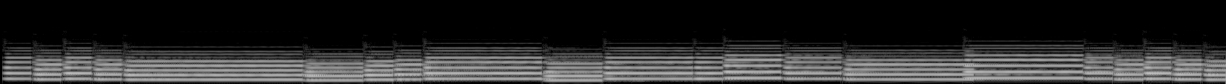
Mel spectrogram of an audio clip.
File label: tenor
